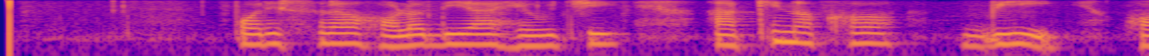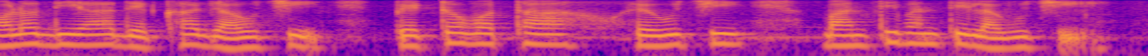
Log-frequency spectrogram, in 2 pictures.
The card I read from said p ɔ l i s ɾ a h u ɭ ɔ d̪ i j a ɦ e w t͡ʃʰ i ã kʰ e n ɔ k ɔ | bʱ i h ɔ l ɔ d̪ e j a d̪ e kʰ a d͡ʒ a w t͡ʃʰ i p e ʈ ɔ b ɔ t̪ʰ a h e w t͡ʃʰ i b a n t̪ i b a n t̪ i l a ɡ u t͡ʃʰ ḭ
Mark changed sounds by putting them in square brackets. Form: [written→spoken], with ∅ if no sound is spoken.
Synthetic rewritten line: p ɔ [l→ɾ] i s ɾ a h [u→ɔ] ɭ ɔ d̪ i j a ɦ e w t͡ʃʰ i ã kʰ [e→i] n ɔ [k→kʰ] ɔ | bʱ i h ɔ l ɔ d̪ [e→i] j a d̪ e kʰ a d͡ʒ a w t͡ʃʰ i p e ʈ ɔ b ɔ t̪ʰ a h e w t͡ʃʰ i b a n t̪ i b a n t̪ i l a ɡ u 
